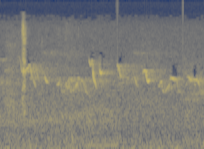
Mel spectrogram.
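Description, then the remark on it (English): Several birds chirp faintly from tall trees all around, unseen, their short, high tweets scattered across the moment over a steady low outdoor rumble, with no one speaking. “Can you hear that, listeners? Yeah. Birds chirping.”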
